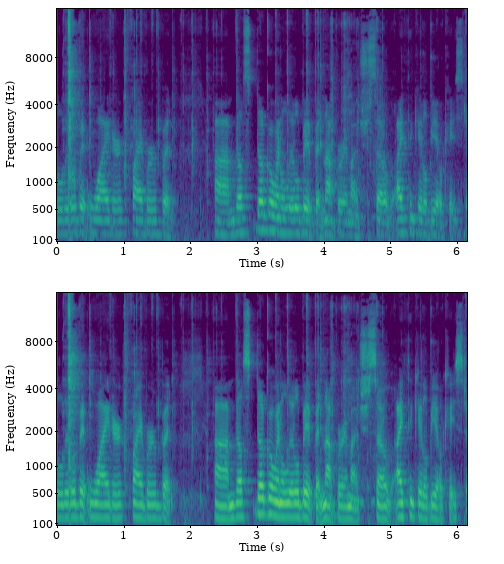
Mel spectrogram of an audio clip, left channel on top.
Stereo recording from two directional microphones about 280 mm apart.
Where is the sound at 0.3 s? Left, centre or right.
Right.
